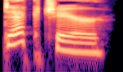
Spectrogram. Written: deck chair

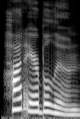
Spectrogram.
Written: hot-air balloon

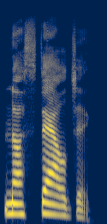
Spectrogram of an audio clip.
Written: nostalgic

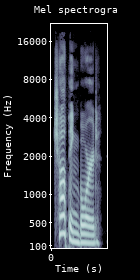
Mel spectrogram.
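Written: chopping board

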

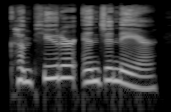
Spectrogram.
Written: computer engineer

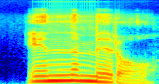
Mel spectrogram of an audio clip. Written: in the middle

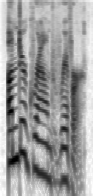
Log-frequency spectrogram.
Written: underground river

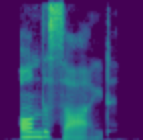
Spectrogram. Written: on the side

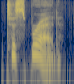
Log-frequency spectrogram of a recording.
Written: to spread

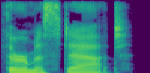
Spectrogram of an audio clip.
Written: thermostat

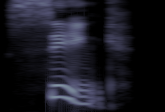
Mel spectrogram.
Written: sink

